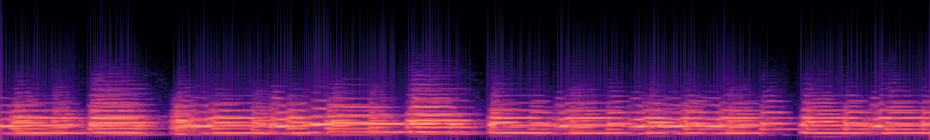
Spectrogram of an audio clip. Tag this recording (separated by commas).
Music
